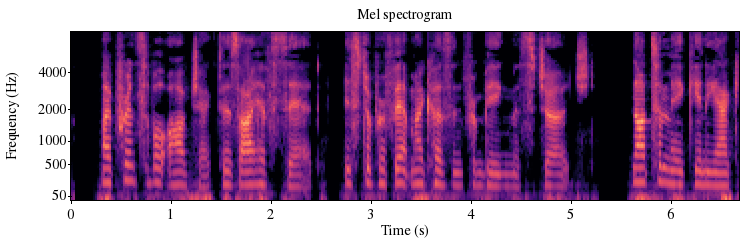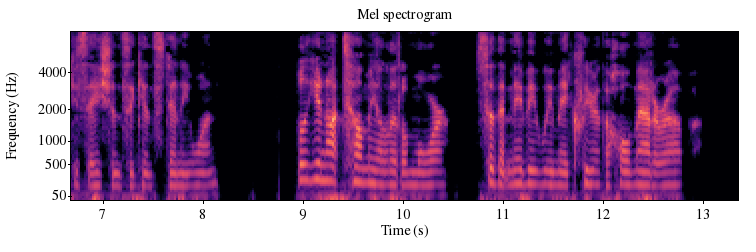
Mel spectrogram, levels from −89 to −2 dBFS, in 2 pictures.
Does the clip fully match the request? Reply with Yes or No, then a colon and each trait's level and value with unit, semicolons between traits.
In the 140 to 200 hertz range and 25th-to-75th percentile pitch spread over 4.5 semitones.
No: high, 190 Hz; narrow, 2.4 semitones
